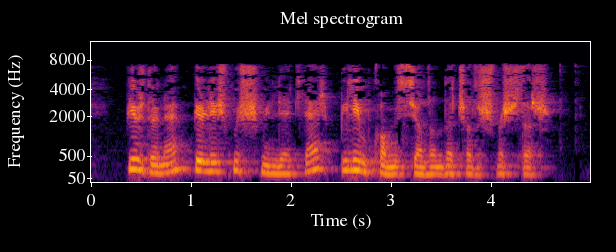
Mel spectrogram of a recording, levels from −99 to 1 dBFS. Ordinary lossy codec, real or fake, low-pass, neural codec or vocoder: MP3, 32 kbps; real; 7.2 kHz; none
